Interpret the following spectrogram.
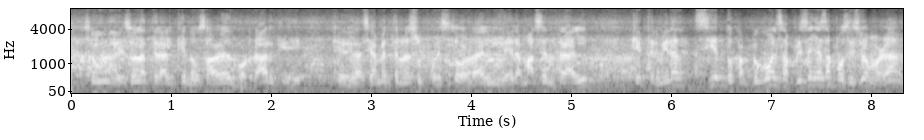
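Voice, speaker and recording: Talking at a very fast pace, a man's voice swings very widely in pitch over noticeable background noise. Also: fairly high pitch for a man. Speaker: radio sports commentator. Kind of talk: sports radio analysis.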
